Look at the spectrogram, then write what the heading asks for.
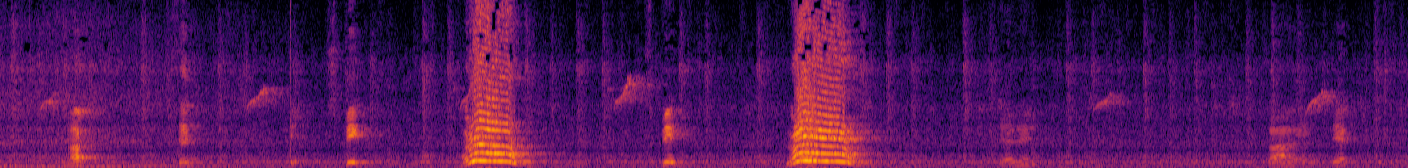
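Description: A Beagle puppy gives two long, high, arching barks between a person's short spoken commands.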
